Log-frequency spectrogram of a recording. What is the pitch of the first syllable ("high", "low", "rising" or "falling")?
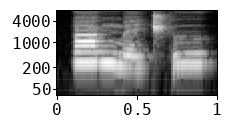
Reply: high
